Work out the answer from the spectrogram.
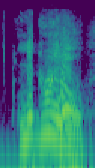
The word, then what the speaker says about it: Negrito: Now, what this simply means is that Negro, how you pronounce it again? Negrito.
